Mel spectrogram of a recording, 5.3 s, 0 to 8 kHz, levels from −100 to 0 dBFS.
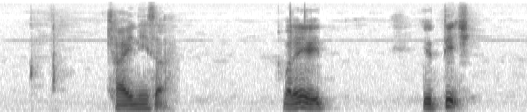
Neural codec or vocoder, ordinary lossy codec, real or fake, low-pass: none; none; real; 7.2 kHz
